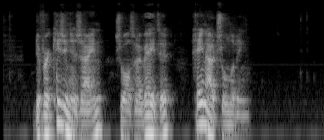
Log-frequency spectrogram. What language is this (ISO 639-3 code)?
nld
